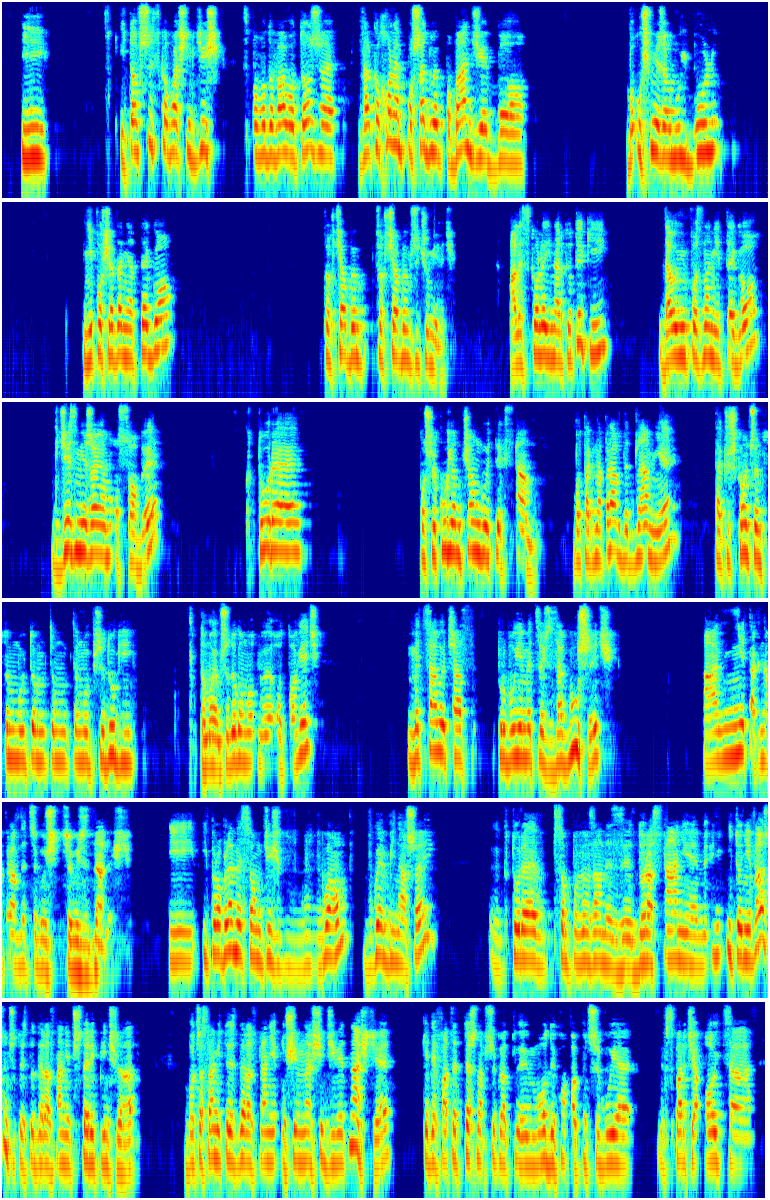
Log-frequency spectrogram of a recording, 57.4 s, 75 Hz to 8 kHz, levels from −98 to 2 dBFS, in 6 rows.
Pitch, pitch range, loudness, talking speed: 195 Hz, 175-215 Hz, -21 LUFS, 120 wpm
